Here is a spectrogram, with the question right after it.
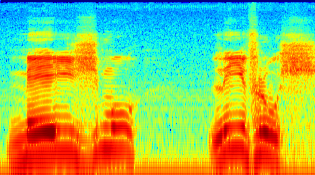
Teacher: área Fluminense no Rio de Janeiro e no Espírito Santo palatalização do S Medial e final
